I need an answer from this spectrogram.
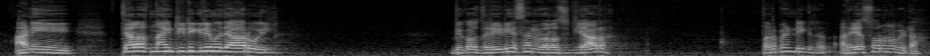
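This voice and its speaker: A man teaching physics to a classroom of students, coaxing and quizzing them, mixing English terms in and adding playful sound effects. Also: high voice.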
